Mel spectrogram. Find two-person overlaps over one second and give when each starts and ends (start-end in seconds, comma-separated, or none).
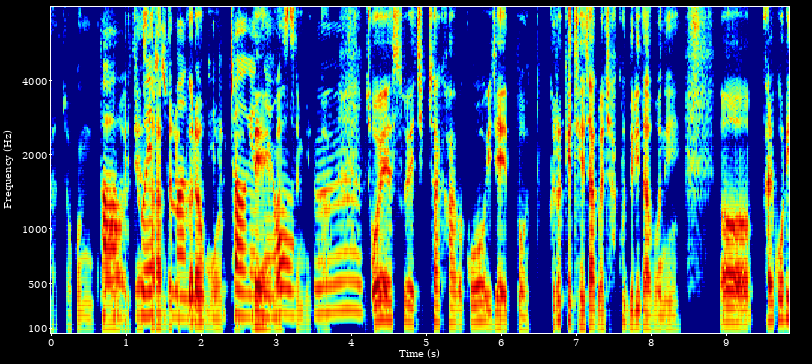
0.6-3.7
